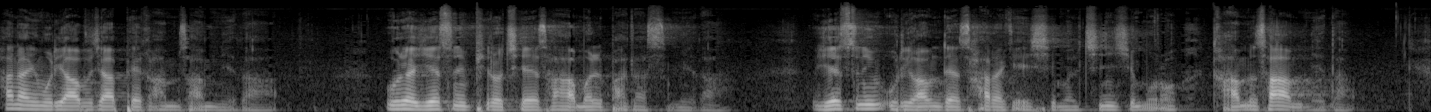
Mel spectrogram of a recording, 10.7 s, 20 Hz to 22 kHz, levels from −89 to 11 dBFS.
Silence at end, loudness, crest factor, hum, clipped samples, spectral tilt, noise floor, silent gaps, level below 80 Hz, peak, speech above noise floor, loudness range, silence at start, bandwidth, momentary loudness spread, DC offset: 0.6 s; -26 LUFS; 22 dB; none; under 0.1%; -5 dB/octave; -59 dBFS; none; -52 dBFS; -4 dBFS; 33 dB; 2 LU; 0 s; 18.5 kHz; 18 LU; under 0.1%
